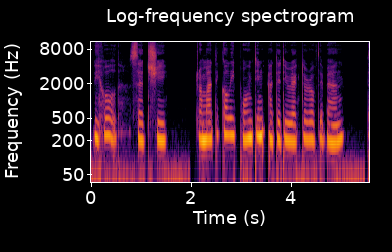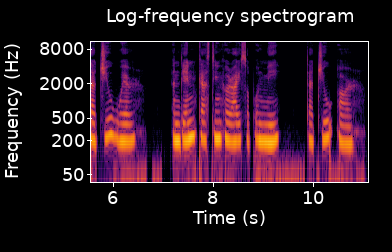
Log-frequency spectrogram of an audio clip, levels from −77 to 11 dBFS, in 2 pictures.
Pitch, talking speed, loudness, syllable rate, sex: 210 Hz, 130 wpm, -17 LUFS, 4.3 syllables/s, female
